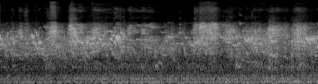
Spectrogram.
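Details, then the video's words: Short stretch of budgerigar flock noise, shrill squawks and chirps overlapping in a constant high jumble. "Australian parrot singing |love birds sounds |parakeet chirping sounds |budgies"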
